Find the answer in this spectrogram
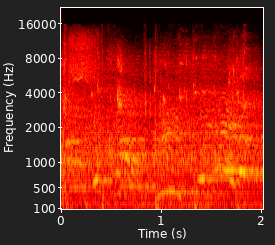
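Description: Basketball court sounds: a ball being dribbled on the hardwood, with faint voices in the hall.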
